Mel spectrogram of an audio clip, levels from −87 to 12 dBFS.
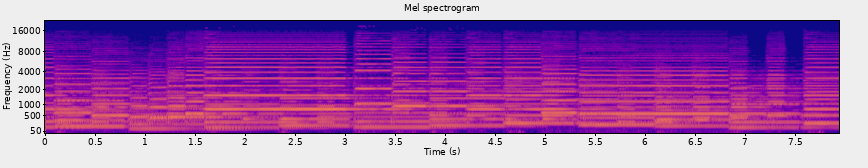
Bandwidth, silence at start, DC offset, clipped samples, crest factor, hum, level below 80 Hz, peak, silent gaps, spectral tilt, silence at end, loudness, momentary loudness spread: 17.5 kHz; 0 s; under 0.1%; under 0.1%; 14 dB; none; -66 dBFS; -12 dBFS; none; -3 dB/octave; 0 s; -25 LUFS; 6 LU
